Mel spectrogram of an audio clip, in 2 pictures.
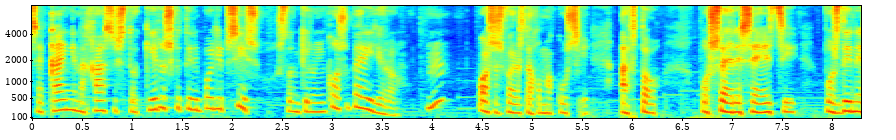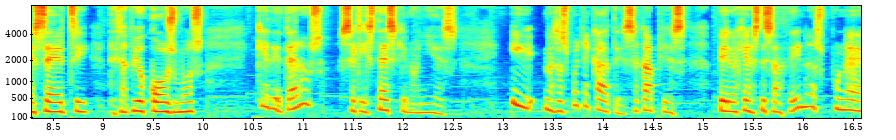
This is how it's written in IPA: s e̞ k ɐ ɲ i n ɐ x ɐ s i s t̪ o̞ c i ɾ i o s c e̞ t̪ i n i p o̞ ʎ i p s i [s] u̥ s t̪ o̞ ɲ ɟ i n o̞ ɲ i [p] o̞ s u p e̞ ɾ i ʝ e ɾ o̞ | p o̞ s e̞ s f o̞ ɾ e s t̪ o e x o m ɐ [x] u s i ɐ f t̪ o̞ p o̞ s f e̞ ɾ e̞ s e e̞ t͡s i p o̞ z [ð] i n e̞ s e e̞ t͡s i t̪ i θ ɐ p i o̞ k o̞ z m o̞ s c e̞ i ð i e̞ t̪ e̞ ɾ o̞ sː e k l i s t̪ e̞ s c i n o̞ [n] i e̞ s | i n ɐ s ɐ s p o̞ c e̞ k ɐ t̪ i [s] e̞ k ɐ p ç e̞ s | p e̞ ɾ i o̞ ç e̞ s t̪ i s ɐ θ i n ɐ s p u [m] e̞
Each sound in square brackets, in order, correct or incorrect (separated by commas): correct, incorrect, incorrect, correct, incorrect, correct, incorrect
